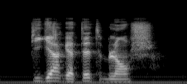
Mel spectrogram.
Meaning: bald eagle (species of eagle native to North America, Haliaeetus leucocephalus)
- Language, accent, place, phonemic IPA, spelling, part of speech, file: French, France, Lyon, /pi.ɡaʁ.ɡ‿a tɛt blɑ̃ʃ/, pygargue à tête blanche, noun, LL-Q150 (fra)-pygargue à tête blanche.wav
